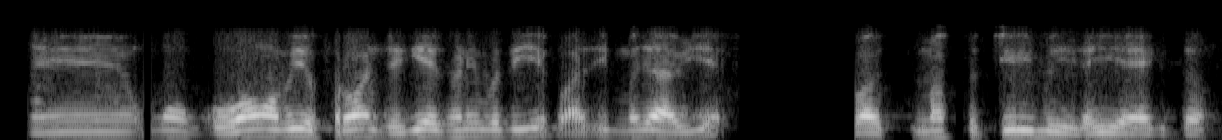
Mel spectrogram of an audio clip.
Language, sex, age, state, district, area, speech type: Gujarati, male, 18-30, Gujarat, Kutch, rural, conversation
